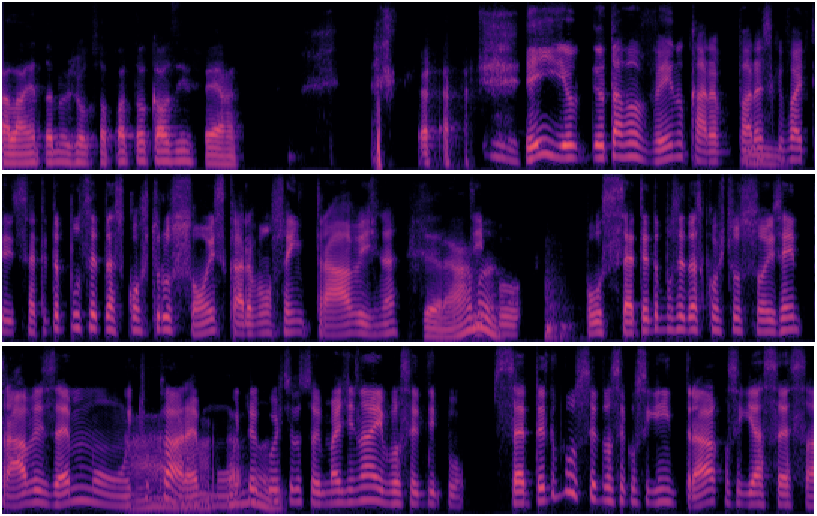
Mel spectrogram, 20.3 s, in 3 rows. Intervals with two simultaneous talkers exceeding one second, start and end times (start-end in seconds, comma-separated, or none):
14.5-15.9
